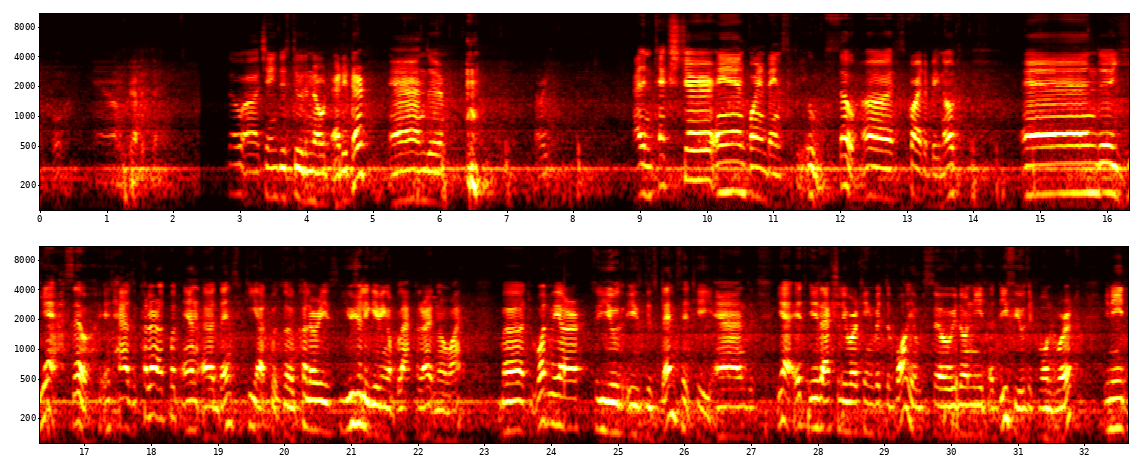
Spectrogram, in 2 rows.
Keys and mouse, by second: 0.6-2.8 drag, 1.2 g, 2.3 q, 2.8-3.9 right drag, 3.4-5.3 drag, 5.6-9.3 middle drag, 7.9 shift+a, 12.5-14.4 drag, 14.4-17.8 middle drag, 18.8-21.8 drag, 25.0-26.8 drag, 27.2-29.4 middle drag, 29.6 click, 29.7 shift+s.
